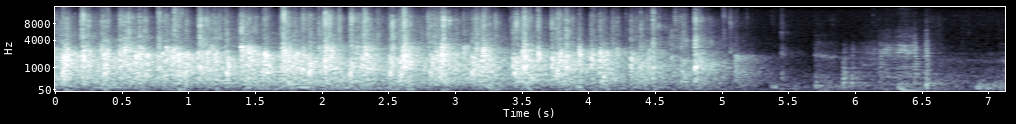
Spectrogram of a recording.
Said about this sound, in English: Church, could we offer up a round of applause for our actors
